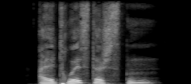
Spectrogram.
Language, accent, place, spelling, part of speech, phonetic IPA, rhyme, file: German, Germany, Berlin, altruistischsten, adjective, [altʁuˈɪstɪʃstn̩], -ɪstɪʃstn̩, De-altruistischsten.ogg
- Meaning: 1. superlative degree of altruistisch 2. inflection of altruistisch: strong genitive masculine/neuter singular superlative degree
